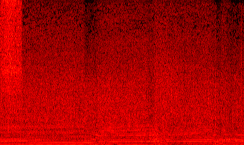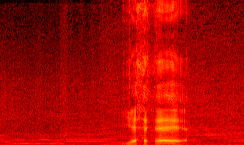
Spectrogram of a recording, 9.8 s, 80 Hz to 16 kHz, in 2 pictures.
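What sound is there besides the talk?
Lamborghini race car engine and tires in Forza Motorsport 6 video game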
